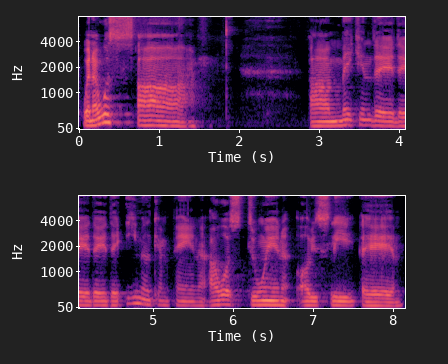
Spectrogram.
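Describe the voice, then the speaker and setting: A man co-hosting a casual podcast, speaking haltingly with repeated words and non-native phrasing. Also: mid-range voice, fairly even intonation. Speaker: podcast co-host.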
